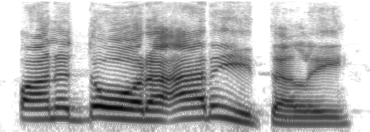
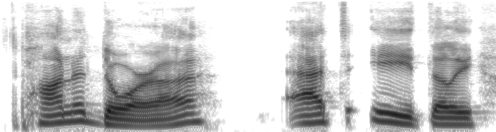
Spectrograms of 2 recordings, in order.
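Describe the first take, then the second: First: Mock Italian flourish. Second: Said in the usual way. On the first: Exaggerated repeat of name.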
